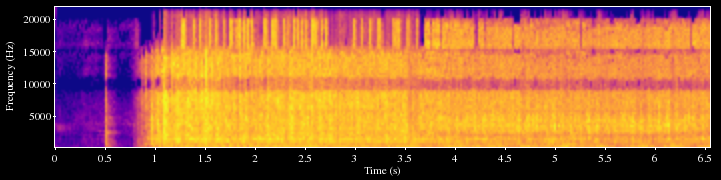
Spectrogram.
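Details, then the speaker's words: JB's $5 vintage outboard, after three days of carb, spark and gear case work, started in neutral with a little throttle and a half pull: catches at once and settles into a quick, steady two-stroke putter; normal start. "JB has been helping me for a lot of years, but he finally took a motor from beginning to end and got it running."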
